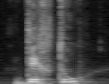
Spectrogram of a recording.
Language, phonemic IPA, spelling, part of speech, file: Dutch, /ˈdɪxt ˈtu/, dicht toe, verb, Nl-dicht toe.ogg
- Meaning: inflection of toedichten: 1. first/second/third-person singular present indicative 2. imperative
